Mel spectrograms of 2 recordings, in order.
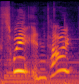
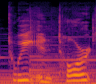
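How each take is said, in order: First: It is said at a very high pitch. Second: It is said at a very low pitch.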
